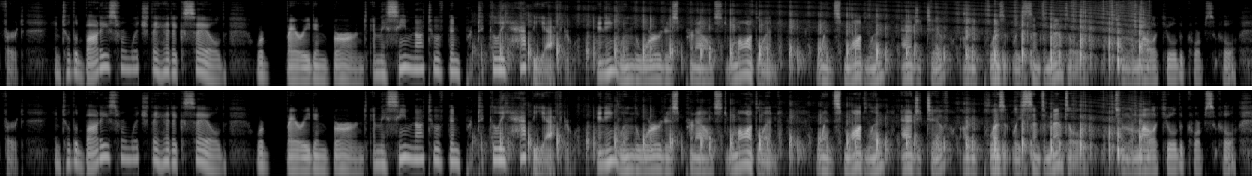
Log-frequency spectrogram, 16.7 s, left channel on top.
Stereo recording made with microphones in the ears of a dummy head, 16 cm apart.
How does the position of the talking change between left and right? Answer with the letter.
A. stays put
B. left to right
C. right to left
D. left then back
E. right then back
B.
